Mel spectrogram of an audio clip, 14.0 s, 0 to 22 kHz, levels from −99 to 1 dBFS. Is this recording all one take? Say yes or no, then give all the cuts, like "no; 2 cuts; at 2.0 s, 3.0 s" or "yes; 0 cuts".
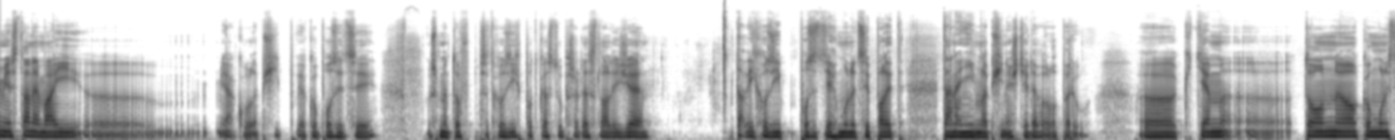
no; 4 cuts; at 4.8 s, 9.4 s, 9.7 s, 13.0 s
